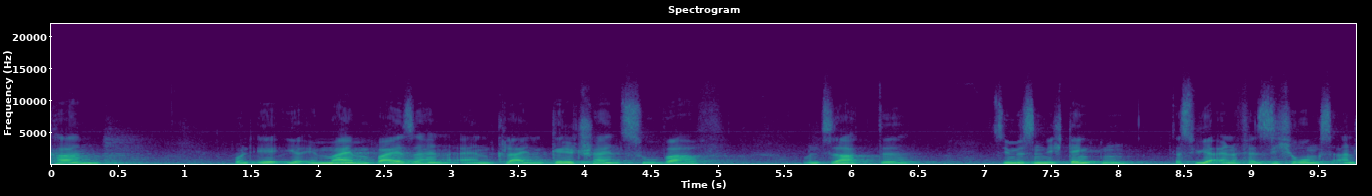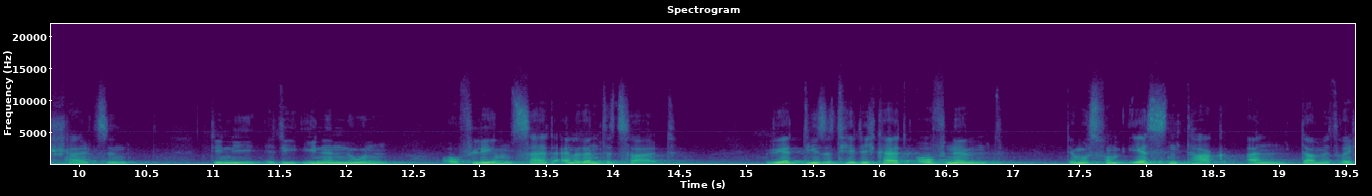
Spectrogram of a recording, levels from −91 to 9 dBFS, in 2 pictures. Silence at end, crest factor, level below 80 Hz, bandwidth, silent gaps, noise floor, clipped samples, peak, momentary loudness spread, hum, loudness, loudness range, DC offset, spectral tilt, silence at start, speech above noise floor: 0 s; 20 dB; -52 dBFS; 10.5 kHz; none; -50 dBFS; under 0.1%; -8 dBFS; 15 LU; none; -28 LUFS; 3 LU; under 0.1%; -8 dB/octave; 0 s; 24 dB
